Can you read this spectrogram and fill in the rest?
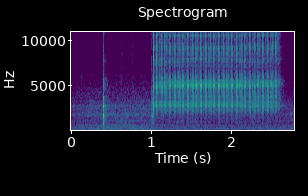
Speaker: Did you hear that? We are working. And you can see that my output LED is flashing.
